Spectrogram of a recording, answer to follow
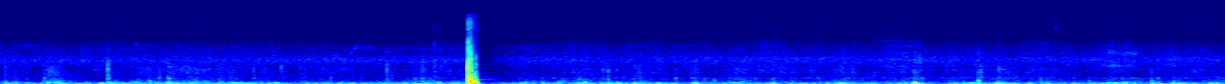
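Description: Ski boots stepping and crunching in snow with irregular dull thumps, and about five seconds in a single loud, sharp knock, much louder than the steps, as something hard strikes.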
